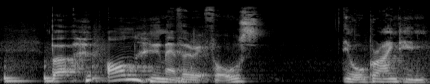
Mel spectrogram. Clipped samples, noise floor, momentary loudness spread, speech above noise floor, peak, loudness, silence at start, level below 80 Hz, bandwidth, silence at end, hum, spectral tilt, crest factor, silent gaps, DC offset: under 0.1%; -63 dBFS; 7 LU; 39 dB; -8 dBFS; -24 LUFS; 0.05 s; -68 dBFS; 16 kHz; 0 s; none; -4.5 dB/octave; 18 dB; none; under 0.1%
